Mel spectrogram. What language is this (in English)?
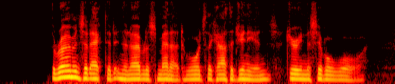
English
